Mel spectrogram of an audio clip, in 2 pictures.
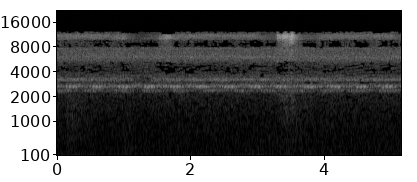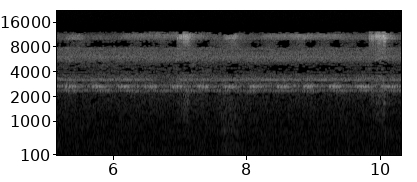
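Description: Steady night chorus of crickets: a high, pulsing trill, with a few brief higher chirps over it every few seconds.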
